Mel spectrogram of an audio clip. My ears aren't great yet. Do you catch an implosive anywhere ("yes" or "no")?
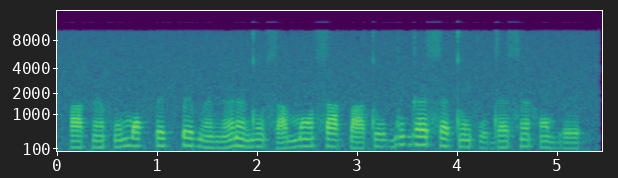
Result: no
